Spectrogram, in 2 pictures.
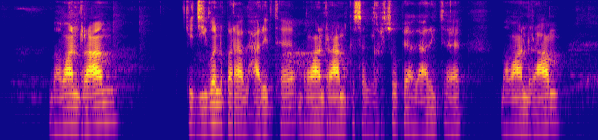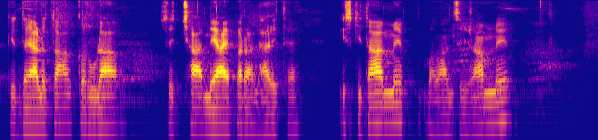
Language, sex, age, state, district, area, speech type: Hindi, male, 30-45, Uttar Pradesh, Chandauli, rural, spontaneous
